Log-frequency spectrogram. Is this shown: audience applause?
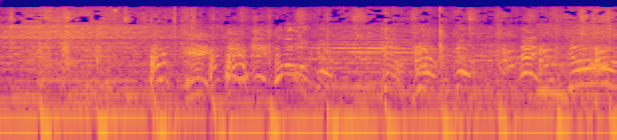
no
